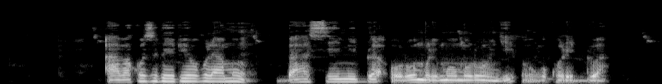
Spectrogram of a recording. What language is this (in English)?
Ganda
